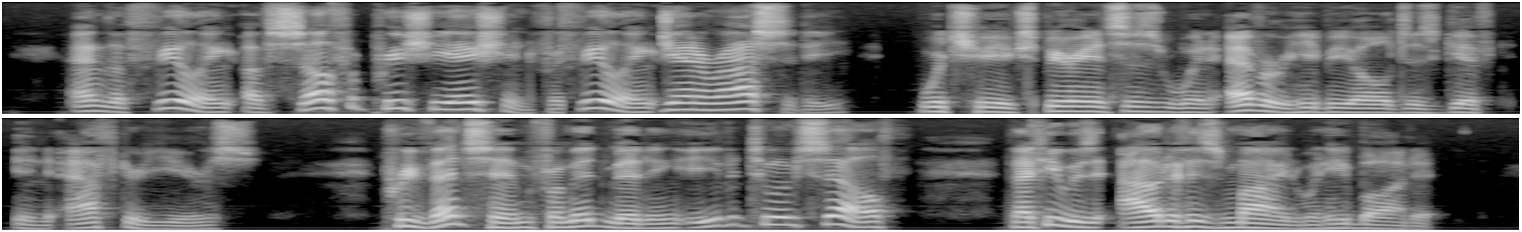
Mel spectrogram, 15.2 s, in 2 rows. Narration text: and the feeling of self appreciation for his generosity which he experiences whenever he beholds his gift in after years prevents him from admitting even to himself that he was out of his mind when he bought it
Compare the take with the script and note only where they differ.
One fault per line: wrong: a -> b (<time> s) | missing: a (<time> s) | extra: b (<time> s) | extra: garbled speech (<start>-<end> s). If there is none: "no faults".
wrong: his -> feeling (2.7 s)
